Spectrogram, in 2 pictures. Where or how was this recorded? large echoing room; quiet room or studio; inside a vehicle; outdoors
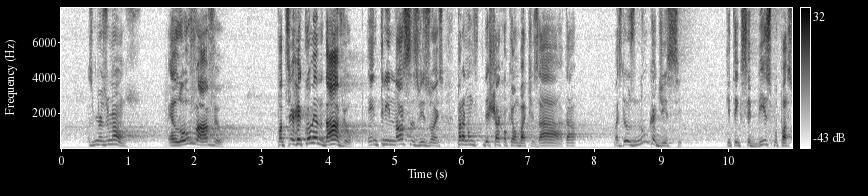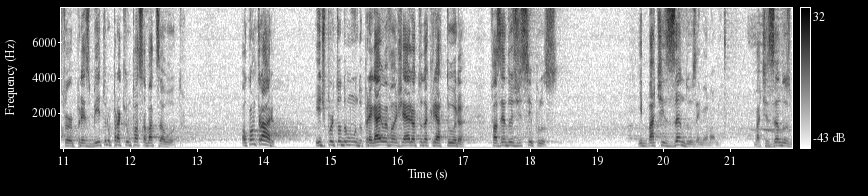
large echoing room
